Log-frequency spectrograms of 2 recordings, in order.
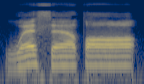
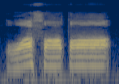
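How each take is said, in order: First: The s sound is light and thin. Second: The s sound is heavy and thick. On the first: The speaker calls it right. "making tarqiq and making istifal of the sin" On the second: The speaker calls it wrong. "and not"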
